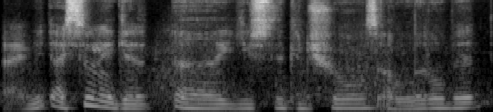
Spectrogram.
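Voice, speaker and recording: A man's voice: mid-range voice, normal speed, mellow, slight background noise. A man streaming a video game, giving casual, rambling, laid-back commentary as he plays.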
